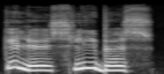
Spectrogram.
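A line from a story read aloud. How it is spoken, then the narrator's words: Reserved yet commanding call. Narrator (German): rief eine Stimme vor der Tür, zurückhaltend und doch gebieterisch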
